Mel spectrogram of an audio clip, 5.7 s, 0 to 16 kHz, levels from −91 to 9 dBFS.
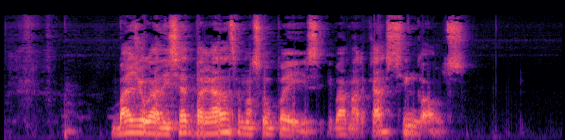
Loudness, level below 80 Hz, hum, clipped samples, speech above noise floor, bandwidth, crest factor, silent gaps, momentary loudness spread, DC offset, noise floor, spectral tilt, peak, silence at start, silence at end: -17 LUFS; -54 dBFS; none; under 0.1%; 49 dB; 11.5 kHz; 18 dB; none; 8 LU; under 0.1%; -66 dBFS; -3.5 dB/octave; 0 dBFS; 0.25 s; 1 s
